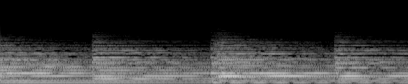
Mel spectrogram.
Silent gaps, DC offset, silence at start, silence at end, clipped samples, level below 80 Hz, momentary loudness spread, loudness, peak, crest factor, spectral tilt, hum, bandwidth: none; under 0.1%; 0 s; 0 s; under 0.1%; -38 dBFS; 6 LU; -22 LUFS; -8 dBFS; 14 dB; -10.5 dB/octave; none; 4.4 kHz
